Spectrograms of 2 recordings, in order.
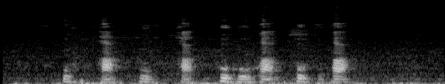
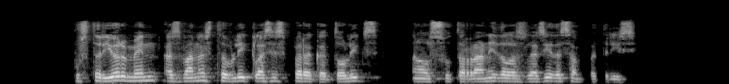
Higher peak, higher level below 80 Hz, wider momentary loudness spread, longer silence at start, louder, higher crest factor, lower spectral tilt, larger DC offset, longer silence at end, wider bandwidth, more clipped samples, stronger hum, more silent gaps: about the same, -2 dBFS vs -2 dBFS; first, -36 dBFS vs -58 dBFS; second, 9 LU vs 12 LU; second, 0.1 s vs 0.75 s; second, -23 LUFS vs -18 LUFS; about the same, 20 dB vs 18 dB; first, -7.5 dB/octave vs -3.5 dB/octave; neither; second, 0 s vs 0.95 s; first, 12.5 kHz vs 8.4 kHz; neither; neither; second, none vs 3.87-4.12 s, 5.86-5.90 s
